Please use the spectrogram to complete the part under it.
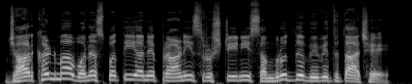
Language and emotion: Gujarati, neutral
